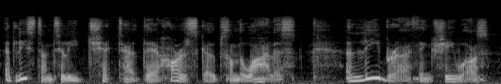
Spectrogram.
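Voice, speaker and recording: A man's voice: lowish voice, normal speed, gravelly, breathy edge. A man presenting a bloopers compilation in dry, wry, scripted comic narration. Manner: wry, deadpan.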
